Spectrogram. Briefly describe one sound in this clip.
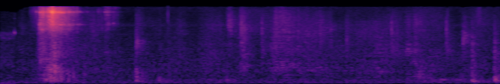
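Footsteps tap softly across a floor.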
